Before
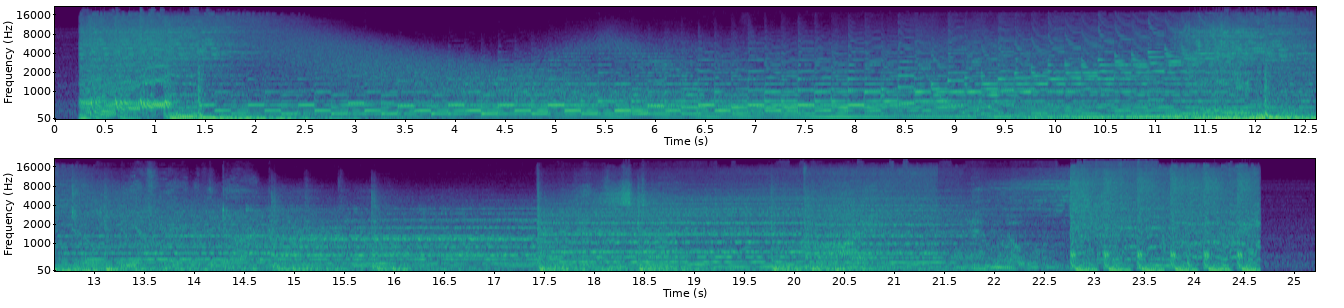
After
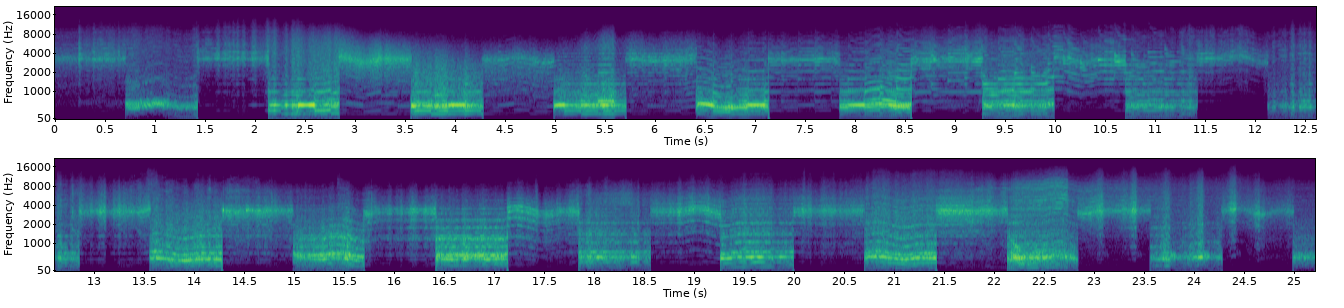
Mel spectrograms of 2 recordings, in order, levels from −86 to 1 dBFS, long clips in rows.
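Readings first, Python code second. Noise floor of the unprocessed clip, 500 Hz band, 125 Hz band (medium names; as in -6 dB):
-35 dBFS, +8.5 dB, under -25 dB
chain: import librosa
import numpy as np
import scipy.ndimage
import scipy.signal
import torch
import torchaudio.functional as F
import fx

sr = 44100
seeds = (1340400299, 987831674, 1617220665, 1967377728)

p1 = fx.over_compress(x, sr, threshold_db=-34.0, ratio=-0.5)
p2 = p1 + fx.echo_feedback(p1, sr, ms=292, feedback_pct=58, wet_db=-12.5, dry=0)
p3 = fx.filter_lfo_highpass(p2, sr, shape='square', hz=0.7, low_hz=500.0, high_hz=3200.0, q=7.5)
p4 = scipy.signal.sosfilt(scipy.signal.butter(2, 5900.0, 'lowpass', fs=sr, output='sos'), p3)
p5 = fx.low_shelf(p4, sr, hz=65.0, db=6.5)
p6 = fx.record_warp(p5, sr, rpm=33.33, depth_cents=160.0)
y = F.gain(torch.from_numpy(p6), 3.0).numpy()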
